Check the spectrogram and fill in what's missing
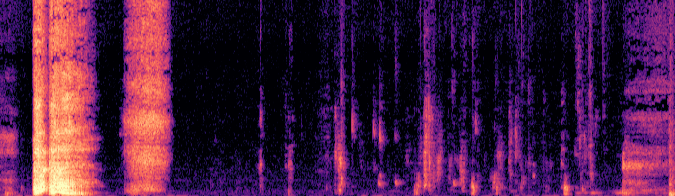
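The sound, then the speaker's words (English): Two loud coughs in quick succession, then a quiet stretch of soft clicks and faint gulps as someone sips water. No one speaks. “Let me cough and take a drink of water first.”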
